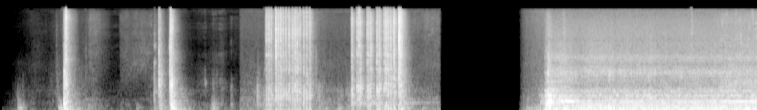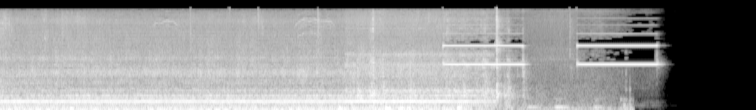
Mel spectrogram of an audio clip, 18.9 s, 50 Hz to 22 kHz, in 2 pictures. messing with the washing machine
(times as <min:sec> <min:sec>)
0:06.7 0:16.1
